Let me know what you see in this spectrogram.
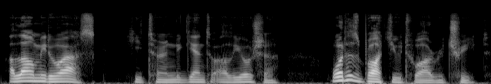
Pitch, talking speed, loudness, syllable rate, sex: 115 Hz, 185 wpm, -20 LUFS, 5.7 syllables/s, male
